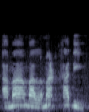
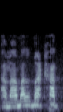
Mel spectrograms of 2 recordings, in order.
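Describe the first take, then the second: First: The final vowel of the last word is pronounced. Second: The final vowel of the last word is dropped. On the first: It is read in full with all case endings. "Kalau mau dibaca lengkap dengan barisnya" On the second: It is read in the shortened pause form. "nggak jadi masalah"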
